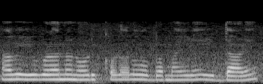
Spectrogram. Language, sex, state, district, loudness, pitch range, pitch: Kannada, female, Karnataka, Koppal, -16 LUFS, 205-225 Hz, 220 Hz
